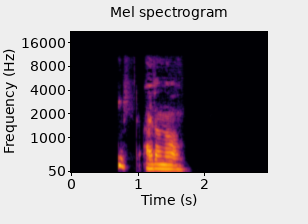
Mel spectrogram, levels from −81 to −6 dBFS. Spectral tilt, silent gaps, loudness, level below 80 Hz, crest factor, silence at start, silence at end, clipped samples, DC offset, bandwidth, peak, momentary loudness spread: -7 dB/octave; none; -24 LUFS; -58 dBFS; 20 dB; 0.7 s; 1.25 s; under 0.1%; under 0.1%; 11 kHz; -6 dBFS; 8 LU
